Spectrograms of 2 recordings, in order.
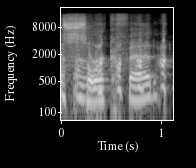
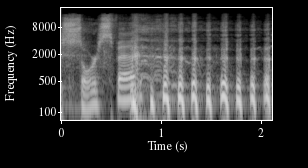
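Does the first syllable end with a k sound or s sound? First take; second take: k sound; s sound. First: The first syllable ends with a k sound. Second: The first syllable ends with an s sound. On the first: The speaker calls it wrong. "not SorkFed" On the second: The speaker calls it right. "it's actually SourceFed"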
